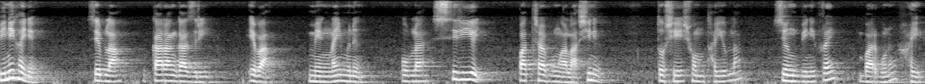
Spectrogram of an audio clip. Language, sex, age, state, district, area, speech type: Bodo, male, 45-60, Assam, Kokrajhar, rural, spontaneous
